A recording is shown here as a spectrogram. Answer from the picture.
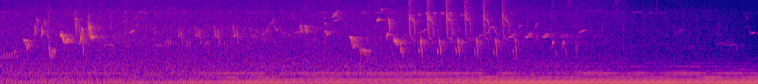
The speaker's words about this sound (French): Et un lecteur nous affirme avoir entendu les rossignols lancer leur première trille.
